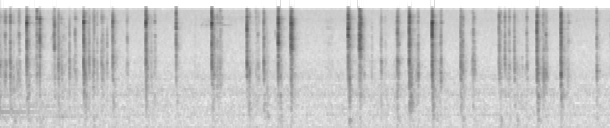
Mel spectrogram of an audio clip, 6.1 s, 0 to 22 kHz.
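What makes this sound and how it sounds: Fingertips with painted nails type fast on a full-size black plastic computer keyboard with hollow plastic keycaps, pressing keys continuously. Around 30 sharp, bright clacks arrive in quick, uneven bursts, each dying away almost instantly with very little low-end weight.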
